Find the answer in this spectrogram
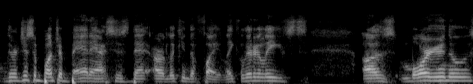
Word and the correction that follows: Minoru: How do you guys pronounce his name, guys? – Minoru Suzuki.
